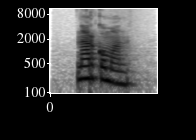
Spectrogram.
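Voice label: "наркоман", Komi, female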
